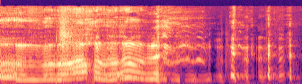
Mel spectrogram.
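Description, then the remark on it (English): A person imitates the whimpering a dog makes when someone says her name and talks to her, with a high, wavering whine that rises and falls for a couple of seconds, then breaks into short, choppy bursts of laughter. “I love this podcast should just be us trying to recreate dog noises.”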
